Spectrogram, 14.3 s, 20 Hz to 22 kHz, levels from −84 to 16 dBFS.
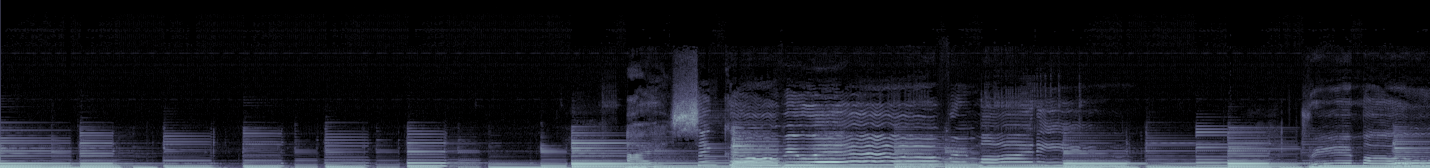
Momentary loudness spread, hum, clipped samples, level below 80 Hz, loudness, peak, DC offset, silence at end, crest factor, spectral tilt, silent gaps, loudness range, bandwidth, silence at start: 10 LU; none; under 0.1%; -56 dBFS; -18 LUFS; 0 dBFS; under 0.1%; 0 s; 16 dB; -6.5 dB/octave; none; 6 LU; 11 kHz; 0 s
